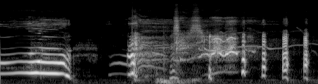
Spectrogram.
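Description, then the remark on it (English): A person loudly imitates a shrill, enraged bellowing bull, giving an impression of screams distorted through the tubes of a torture device: a sustained high-pitched wail, then strained, raspy screeching that breaks into several short rhythmic bursts. “It's either a very shrill bull or...”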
